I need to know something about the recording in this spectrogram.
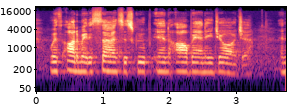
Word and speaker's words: Albany: Automated Sciences Group in Albany, Georgia. And notice I said Albany. That's how they pronounce it.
